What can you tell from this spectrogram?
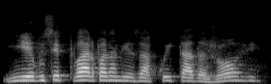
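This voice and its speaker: A man preaching casually on a live stream, rambling and correcting himself, his voice jumping high when he stresses a point. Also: steady tone, a little fast, highs cut off. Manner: rambling, self-correcting, pitch swings high when emphatic.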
